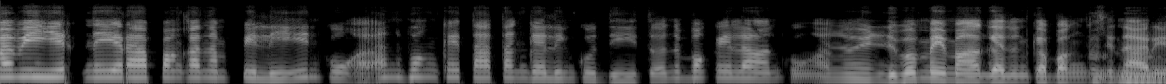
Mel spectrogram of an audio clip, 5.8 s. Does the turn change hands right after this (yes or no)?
yes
